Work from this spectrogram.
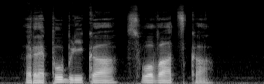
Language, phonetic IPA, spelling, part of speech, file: Polish, [rɛˈpublʲika swɔˈvat͡ska], Republika Słowacka, proper noun, Pl-Republika Słowacka.ogg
